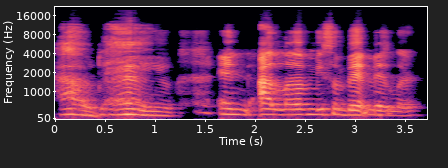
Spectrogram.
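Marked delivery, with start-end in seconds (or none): 0.0-1.2 mock outrage. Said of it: "Everybody's like".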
